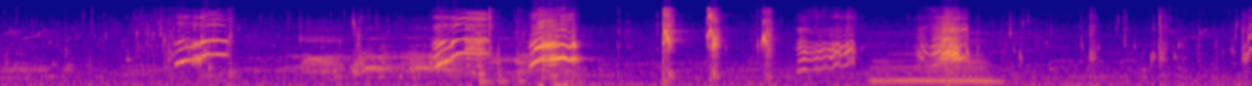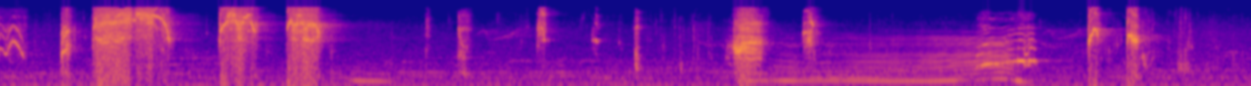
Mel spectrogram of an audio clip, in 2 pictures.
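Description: Baby macaque crying in short, high-pitched squeals that rise in pitch, while bath water splashes and pours in a plastic tub.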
